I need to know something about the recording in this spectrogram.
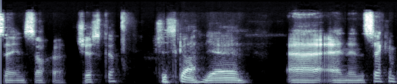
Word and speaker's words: CSKA: How do you pronounce that in soccer? Cheska, yeah.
